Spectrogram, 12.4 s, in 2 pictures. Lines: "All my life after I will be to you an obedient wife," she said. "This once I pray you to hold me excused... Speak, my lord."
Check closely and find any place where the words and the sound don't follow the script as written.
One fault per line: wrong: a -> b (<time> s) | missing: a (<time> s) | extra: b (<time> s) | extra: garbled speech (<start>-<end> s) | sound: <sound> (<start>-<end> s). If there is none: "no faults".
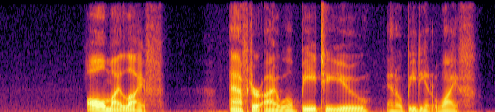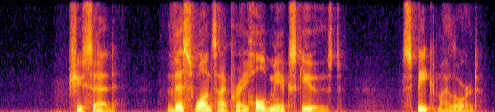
missing: you to (9.3 s)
